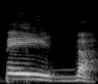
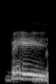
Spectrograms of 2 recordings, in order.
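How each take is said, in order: First: The word is said slowly and drawn out. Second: The word is said quickly, at natural speed. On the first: "I'm trying to say it slowly" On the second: "it actually sounds like bathe"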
